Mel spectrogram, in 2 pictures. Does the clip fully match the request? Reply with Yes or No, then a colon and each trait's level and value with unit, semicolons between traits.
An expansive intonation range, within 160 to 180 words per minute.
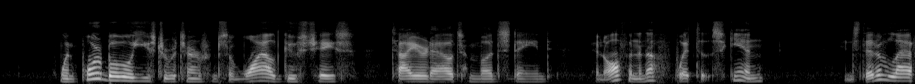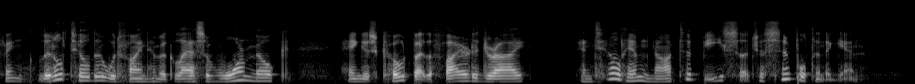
Yes: wide, 6.6 semitones; average, 175 wpm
